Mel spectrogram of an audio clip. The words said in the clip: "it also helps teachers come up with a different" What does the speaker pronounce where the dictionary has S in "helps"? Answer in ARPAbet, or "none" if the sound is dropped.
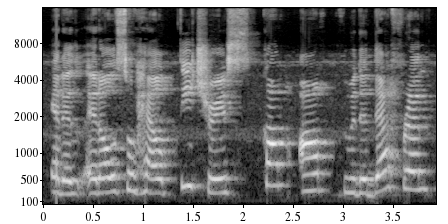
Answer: none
